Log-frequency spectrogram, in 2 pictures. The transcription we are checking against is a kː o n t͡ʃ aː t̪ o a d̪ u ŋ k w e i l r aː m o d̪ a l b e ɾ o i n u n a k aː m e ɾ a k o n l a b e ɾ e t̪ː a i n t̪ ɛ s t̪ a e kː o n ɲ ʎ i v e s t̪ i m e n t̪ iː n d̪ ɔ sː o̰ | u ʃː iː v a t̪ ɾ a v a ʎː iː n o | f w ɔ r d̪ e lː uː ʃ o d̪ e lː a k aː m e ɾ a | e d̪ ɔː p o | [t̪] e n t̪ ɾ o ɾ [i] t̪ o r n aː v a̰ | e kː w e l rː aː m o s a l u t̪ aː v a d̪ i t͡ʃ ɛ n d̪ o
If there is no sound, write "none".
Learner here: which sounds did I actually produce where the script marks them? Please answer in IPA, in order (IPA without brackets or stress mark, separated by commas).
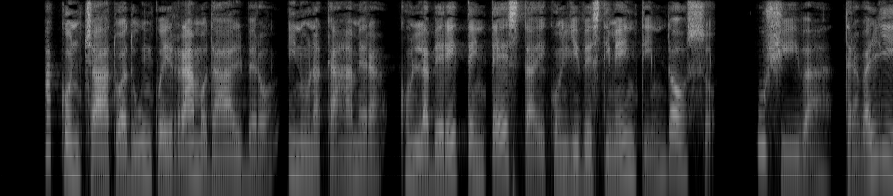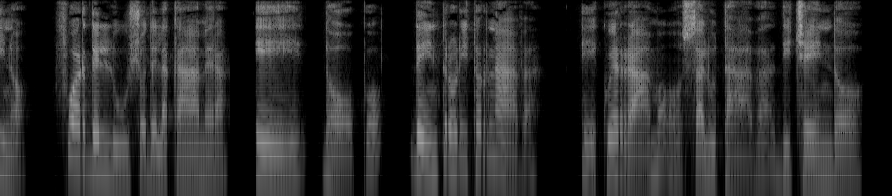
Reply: d̪, i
